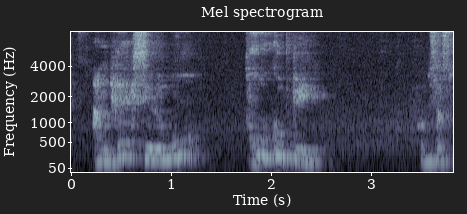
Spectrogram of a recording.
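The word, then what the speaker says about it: προκοπή: le mot progrès, en grec, c'est le mot prokopé. Comme ça se prononce, prokopé.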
